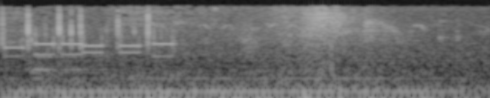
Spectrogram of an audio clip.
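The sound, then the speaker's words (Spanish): A mobile phone plays a few quick keypad tones as a number is dialed. The beeps are short and faint, followed by a low, steady background hum. “Mira la pantalla y marca un número.”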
